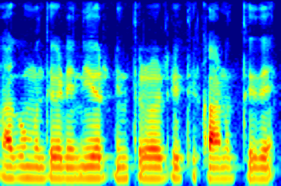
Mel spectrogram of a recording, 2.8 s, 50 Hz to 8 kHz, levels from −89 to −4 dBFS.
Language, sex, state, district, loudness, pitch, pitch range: Kannada, male, Karnataka, Koppal, -21 LUFS, 135 Hz, 130-135 Hz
